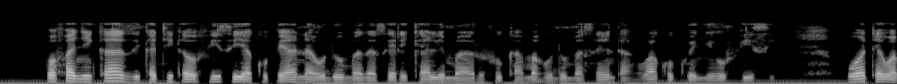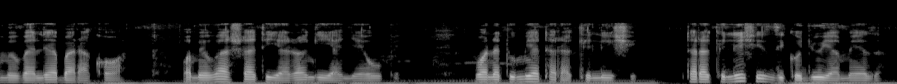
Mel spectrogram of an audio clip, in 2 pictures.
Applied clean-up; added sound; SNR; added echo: none; Growling; 14 dB; none.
